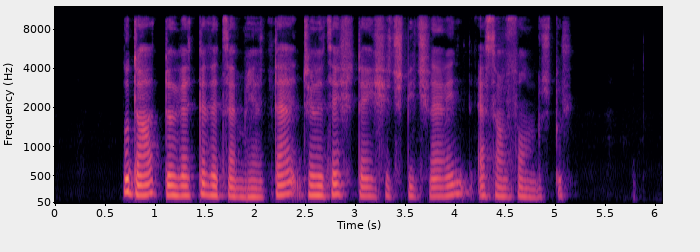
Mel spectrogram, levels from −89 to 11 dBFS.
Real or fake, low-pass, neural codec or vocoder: fake; 9.9 kHz; autoencoder, 22.05 kHz, a latent of 192 numbers a frame, VITS, trained on one speaker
